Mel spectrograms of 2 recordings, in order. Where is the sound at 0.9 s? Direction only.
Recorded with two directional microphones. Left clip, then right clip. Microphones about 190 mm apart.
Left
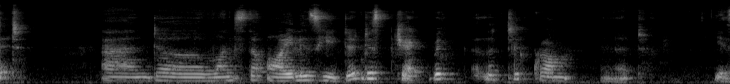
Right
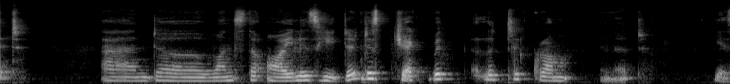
65° right (ahead or behind).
